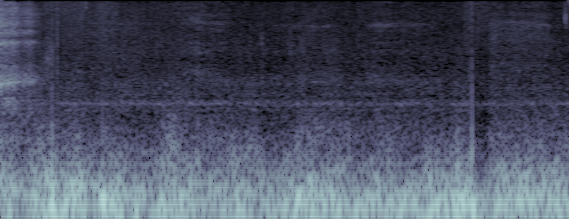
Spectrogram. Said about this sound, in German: Ich weiß nicht, ob man es hört, aber heute haben wir zum ersten Mal ein Windthema.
